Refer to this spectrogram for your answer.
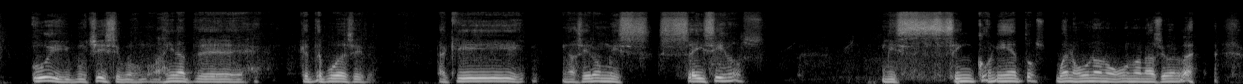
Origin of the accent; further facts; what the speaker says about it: Cuba; moved away; De visitar mi tierra, de estar entre mis compañeros de la niñez, de ver la casa donde nací, de estar en mi tierra, que hace 50 y tantos años que no veo.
